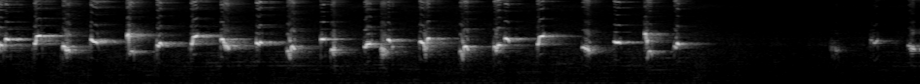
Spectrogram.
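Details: Yellow-vented bulbul in ropelan style, recorded as a master song for imitation by other bulbuls: about seven seconds of rapid whistled notes jumping between pitches, then a pause and a few scattered notes.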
